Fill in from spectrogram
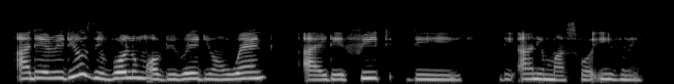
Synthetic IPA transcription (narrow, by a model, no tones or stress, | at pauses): ʔa̰ɪdeɹidjusdivɔlũmɔfdiɹediɔ̃nwɛn | ʔa̰ɪdefitdi | diʔanimasfɔʔivnĩn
